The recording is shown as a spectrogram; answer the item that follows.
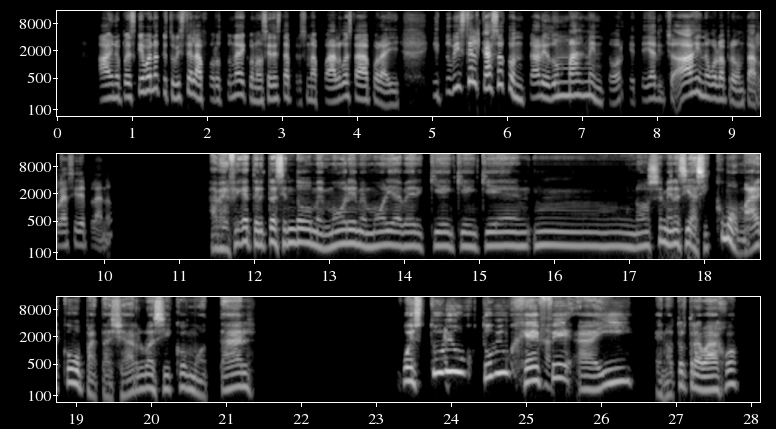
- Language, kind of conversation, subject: Spanish, podcast, ¿Cómo puedes convertirte en un buen mentor?
- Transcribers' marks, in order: drawn out: "mm"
